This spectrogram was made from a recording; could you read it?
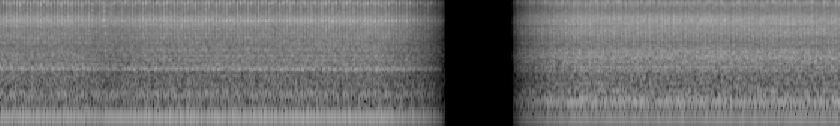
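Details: Engine after replacing a faulty water pump that had caused rattling, grinding noise and overheating. Now a quiet, even idle with a steady low hum and no rattle or grinding; almost unnoticeable.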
